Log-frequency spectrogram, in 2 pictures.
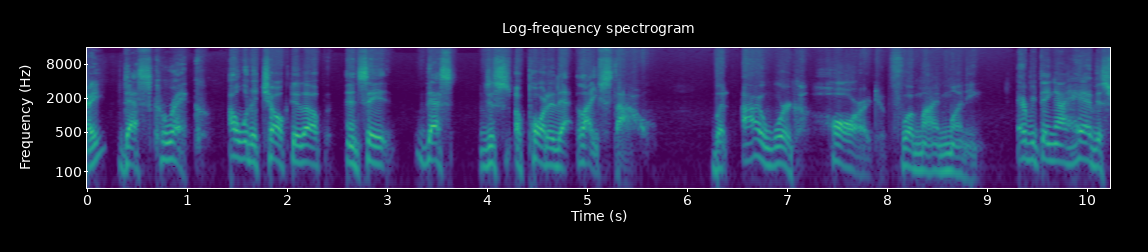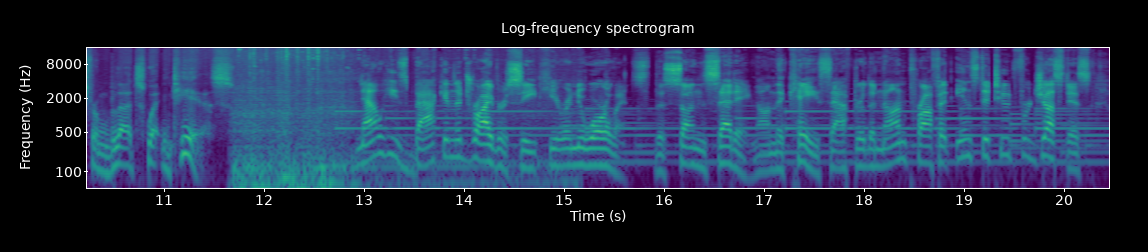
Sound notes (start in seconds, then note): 11.5 motor humming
